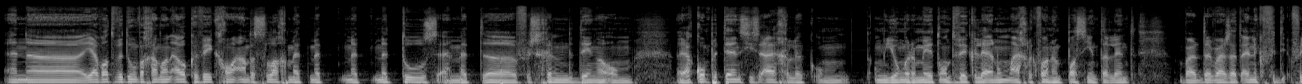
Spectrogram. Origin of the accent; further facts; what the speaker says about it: Zwijndrecht, South Holland, Netherlands; Ik kom zelf uit Zwijndrecht, daar heb je voor de jongeren ook niet heel veel te doen.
